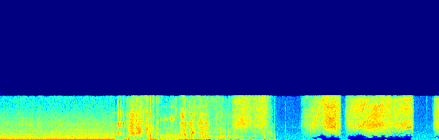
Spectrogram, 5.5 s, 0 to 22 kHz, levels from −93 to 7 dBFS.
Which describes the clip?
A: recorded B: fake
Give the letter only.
A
